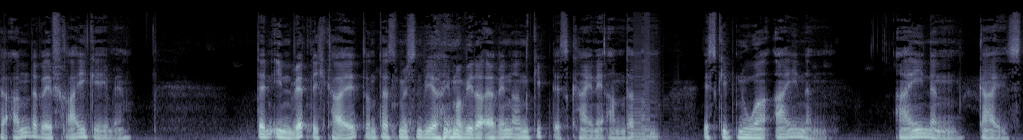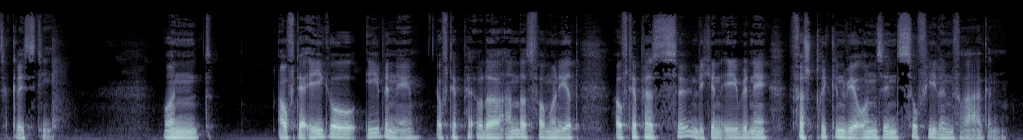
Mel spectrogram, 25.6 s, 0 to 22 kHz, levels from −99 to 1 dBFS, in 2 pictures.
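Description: Right after "erinnern gibt es keine", from 7.89 to 8.50 s, the speech goes robotic with a rigid 100 Hz buzz, likely from repeated short buffers. About 10 ms chunks get looped while real audio is skipped for roughly 70 percent of that stretch.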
